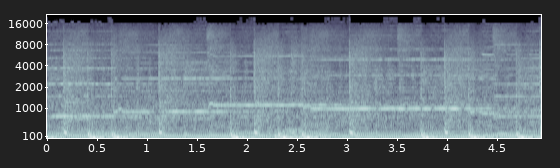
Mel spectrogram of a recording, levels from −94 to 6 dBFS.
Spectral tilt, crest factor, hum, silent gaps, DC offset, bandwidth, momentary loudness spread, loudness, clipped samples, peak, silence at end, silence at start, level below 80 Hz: -4 dB/octave; 12 dB; none; none; under 0.1%; 19.5 kHz; 2 LU; -12 LUFS; under 0.1%; 0 dBFS; 0 s; 0 s; -16 dBFS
